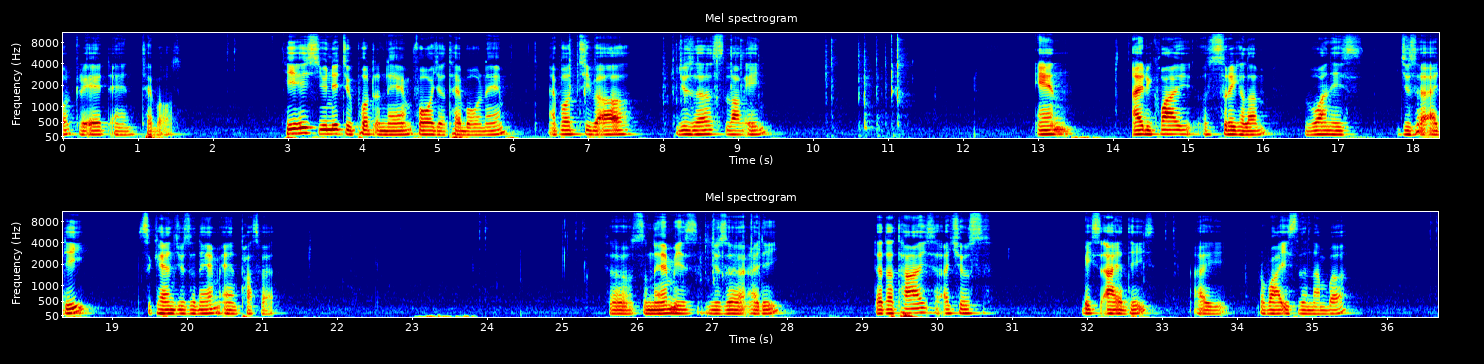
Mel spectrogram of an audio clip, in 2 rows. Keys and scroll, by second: 6.2-11.4 typing, 26.5-27.9 typing.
